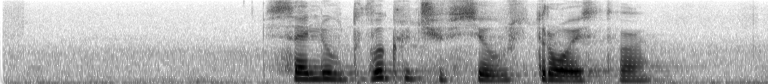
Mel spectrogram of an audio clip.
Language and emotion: Russian, angry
